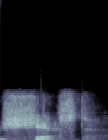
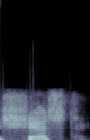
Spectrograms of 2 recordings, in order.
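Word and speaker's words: schist: Uh it's all made from shist. That is spelled s c h i s t. Uh, and the shist came from one of two places.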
